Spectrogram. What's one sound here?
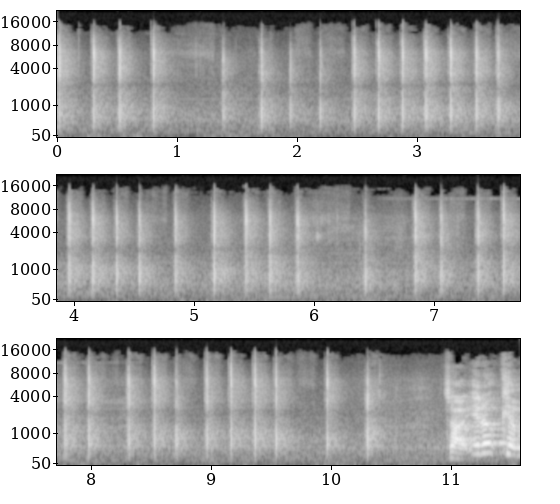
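Chalk taps and scratches quickly on a blackboard.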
